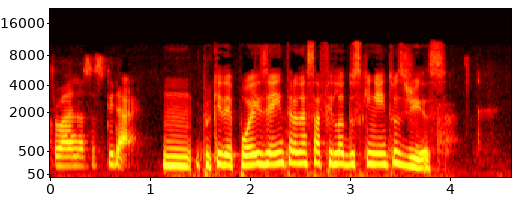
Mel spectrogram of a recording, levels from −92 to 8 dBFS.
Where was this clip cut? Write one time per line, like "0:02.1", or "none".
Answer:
none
